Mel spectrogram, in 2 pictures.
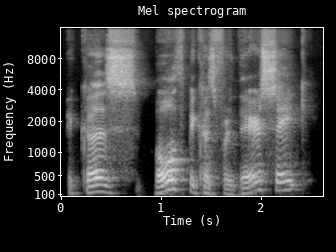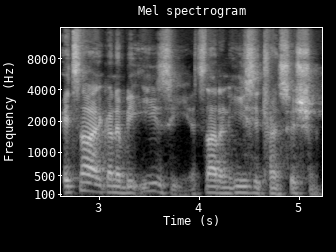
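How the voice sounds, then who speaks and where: A man's voice: medium pitch, moderate pace. A man from Sweden with a Swedish accent, giving an earnest live-streamed spiritual talk as a healer and host. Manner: earnest, animated, acts out little scenes in quotes.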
